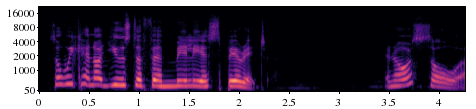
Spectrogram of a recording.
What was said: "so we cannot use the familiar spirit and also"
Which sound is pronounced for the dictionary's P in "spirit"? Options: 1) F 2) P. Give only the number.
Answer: 2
